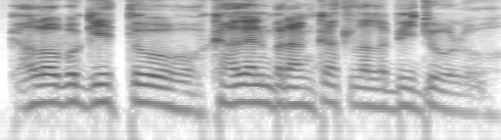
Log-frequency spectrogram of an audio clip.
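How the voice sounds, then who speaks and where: A man's voice: medium pitch, a little fast, dry recording, studio quality, natural voice. A man playing a plain-spoken foot soldier in a cartoon. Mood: doubtful. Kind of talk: Indonesian cartoon voice acting.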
